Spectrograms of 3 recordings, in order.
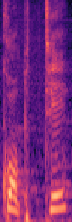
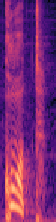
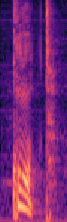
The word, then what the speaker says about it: compte: compt non c'est pas compté c'est compte compte le P ne se prononce pas ce n'est pas compte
